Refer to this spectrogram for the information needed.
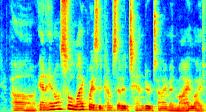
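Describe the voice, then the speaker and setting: A man talks at a fairly slow pace in a medium pitch. Audible room echo surrounds his voice. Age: 60s. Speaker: priest. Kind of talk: sermon. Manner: halting.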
